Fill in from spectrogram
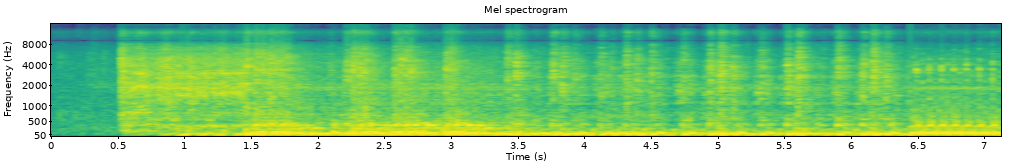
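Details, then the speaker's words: Harley Evo V-twin chopper after an eight-month rebuild, starting for its first ride: cranks and catches quickly, then settles into a loud, loping idle with steady, unforced beats and no knocks. Normal start and idle, praised as sounding good. "How good does that sound? What do you reckon, John? What? Fucking loud. I am wrapped. Fuck. Whoo-wee. Sounds good, looks good."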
